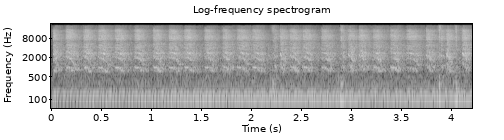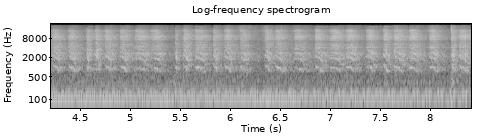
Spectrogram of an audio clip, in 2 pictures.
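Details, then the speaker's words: Rebuilt turbo GSXR motorcycle engine (about 300hp) in a 6x6 mini Jeep, first start with fuel system and turbo oil drain not fully connected: quick even firing, steady idle, faint whistle; sounds healthy. "Okay, so we know this engine runs. Our fuel system isn't really hooked up. We're missing some A lines. We're missing an oil drain for our turbo. We're missing a lot. But we put this thing back together with random eBay parts. It starts up. It sounds healthy."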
